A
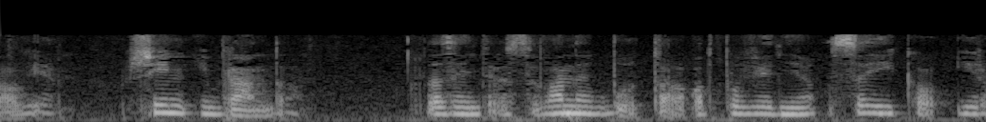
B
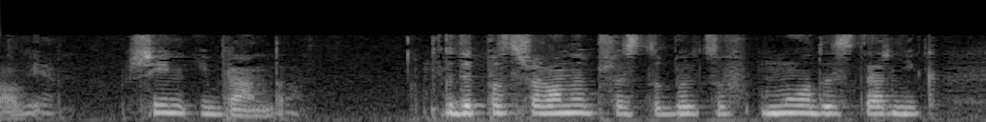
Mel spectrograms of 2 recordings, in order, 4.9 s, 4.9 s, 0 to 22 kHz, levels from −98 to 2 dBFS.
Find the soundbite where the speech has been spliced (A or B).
B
